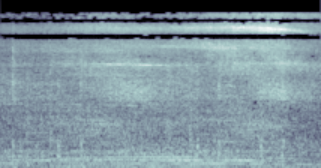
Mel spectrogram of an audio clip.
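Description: Diesel multiple unit passenger train passing close by over a level crossing, its underfloor engine droning steadily.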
